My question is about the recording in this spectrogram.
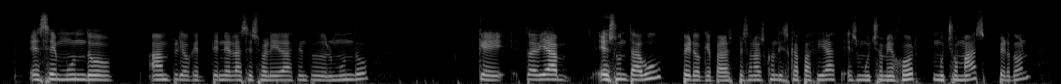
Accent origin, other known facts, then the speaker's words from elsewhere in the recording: Madrid, Community of Madrid, Spain; porque aquí también somos de Vallecas. Muy orgullosos de nuestro barrio también.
